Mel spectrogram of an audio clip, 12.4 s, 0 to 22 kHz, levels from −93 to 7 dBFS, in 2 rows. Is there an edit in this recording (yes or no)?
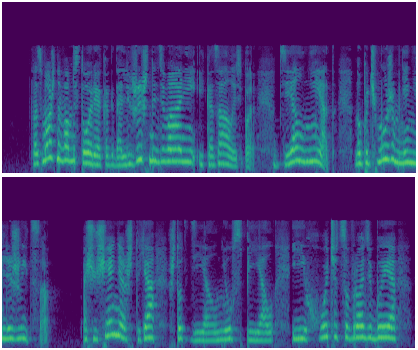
yes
